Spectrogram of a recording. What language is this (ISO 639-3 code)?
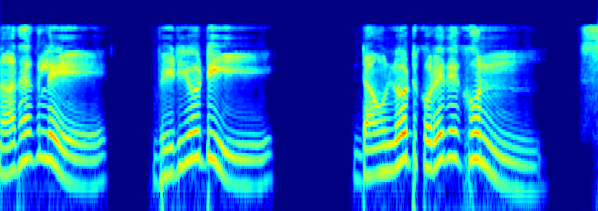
ben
